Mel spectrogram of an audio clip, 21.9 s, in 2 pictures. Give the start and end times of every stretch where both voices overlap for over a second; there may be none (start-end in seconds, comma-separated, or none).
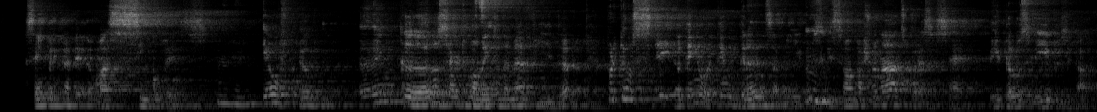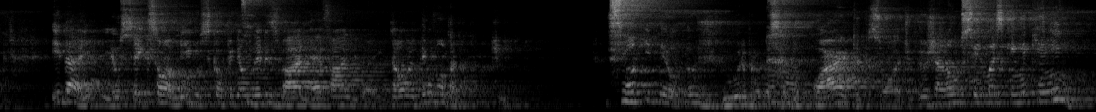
none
